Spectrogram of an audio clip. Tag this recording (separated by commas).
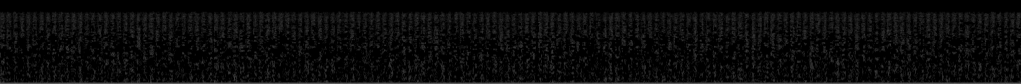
Vibration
